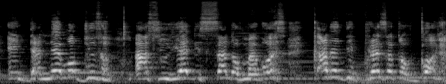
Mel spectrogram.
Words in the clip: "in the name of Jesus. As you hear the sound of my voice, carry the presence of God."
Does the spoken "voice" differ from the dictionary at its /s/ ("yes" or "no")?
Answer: no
